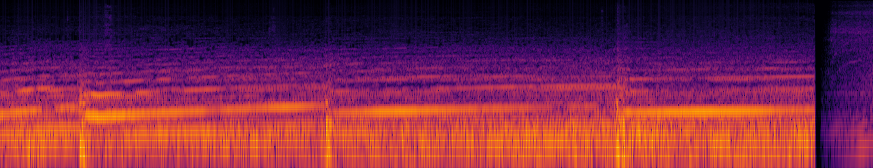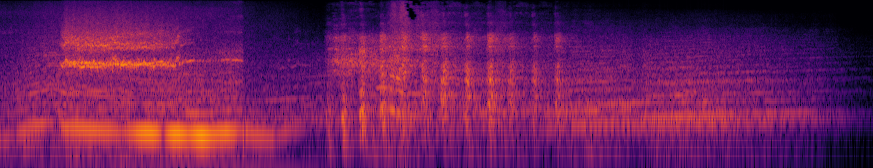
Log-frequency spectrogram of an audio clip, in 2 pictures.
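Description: Sports car engine at full throttle in a roll race, its note climbing and dropping back with quick upshifts about a second in, around four seconds and near eight seconds. After a sudden cut there is a high squeal lasting about two seconds, then a fast run of crackles that fades away.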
